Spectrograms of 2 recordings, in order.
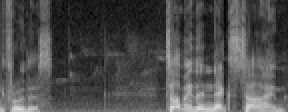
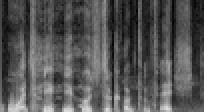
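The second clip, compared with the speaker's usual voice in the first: exasperated laugh; 7 semitones higher than usual. Retold or imitated. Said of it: "I said".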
